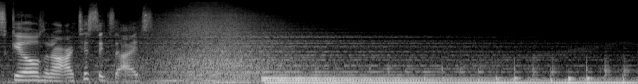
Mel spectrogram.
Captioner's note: traffic sounds; soft music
